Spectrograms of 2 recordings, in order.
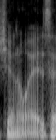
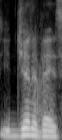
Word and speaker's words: Genoese: You think it's Genoese, not Genovese? It is Genoese, yes. Genovese is also a term, but that's the more preferred.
